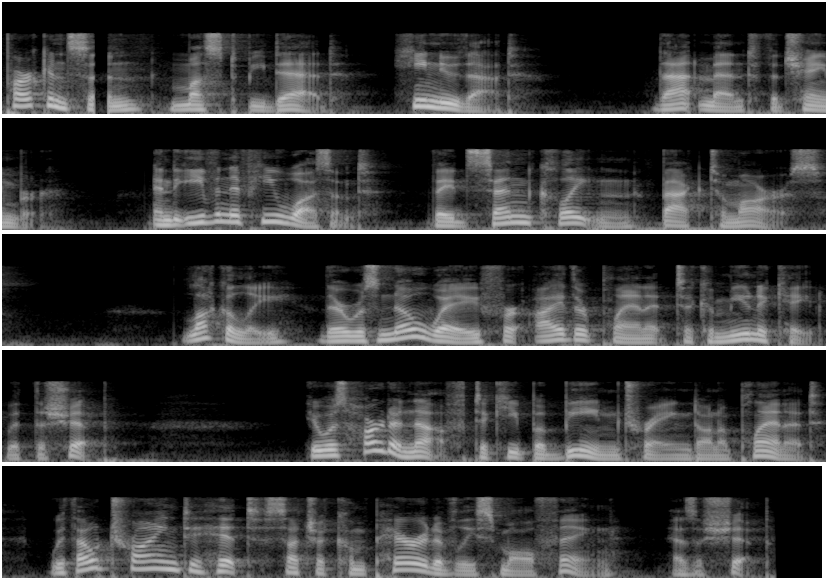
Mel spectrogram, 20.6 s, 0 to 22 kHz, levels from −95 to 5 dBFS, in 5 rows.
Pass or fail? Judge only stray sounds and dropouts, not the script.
fail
